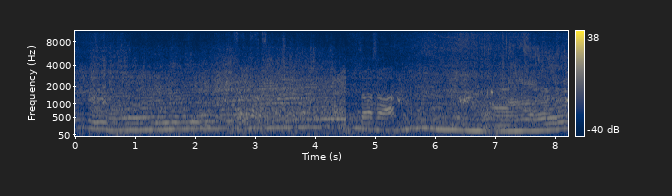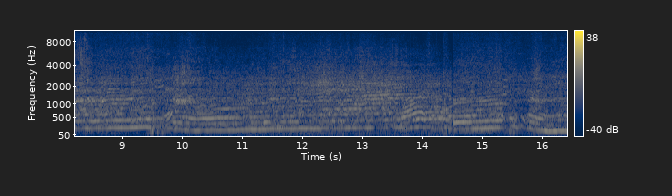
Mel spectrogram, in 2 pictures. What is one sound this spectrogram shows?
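A rally car engine roars loudly, revving up and down as it races past.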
